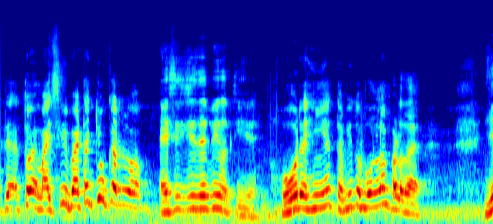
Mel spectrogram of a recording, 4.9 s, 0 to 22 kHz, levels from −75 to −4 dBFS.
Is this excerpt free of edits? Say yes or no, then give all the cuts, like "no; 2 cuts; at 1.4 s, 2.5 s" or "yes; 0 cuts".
yes; 0 cuts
